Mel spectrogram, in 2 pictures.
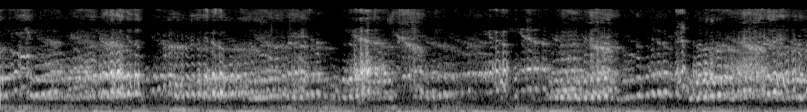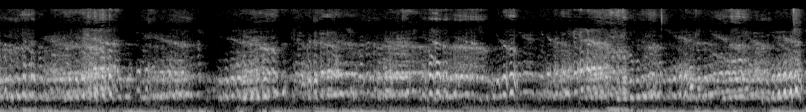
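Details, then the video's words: Frogs giving their courtship mating calls: a dense chorus of overlapping rattling, chuckling croaks, continuous and loud, with several callers throughout. "개구리 구애(짝짓기) 노래. Frog mating call"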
